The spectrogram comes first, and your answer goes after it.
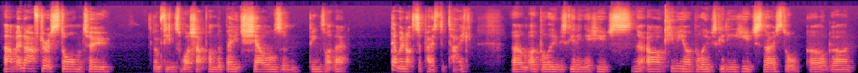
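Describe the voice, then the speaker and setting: Raspy, low-key chatty middle-aged woman. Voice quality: raspy smoker's voice with a cough. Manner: rambling, giggly, reading aloud and replying to viewers. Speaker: host of a colouring video. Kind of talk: casual chat to live viewers.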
